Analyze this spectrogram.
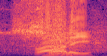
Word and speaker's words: Swati: As Swati. Pronounce that for me again. Swati. Okay, That's Swati. It's a W where the V is.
